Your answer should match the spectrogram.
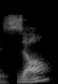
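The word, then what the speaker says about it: ظ: La lettre numéro 20, Z ou Za, son nom est Za, mais on prononce tout simplement Z comme Z.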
